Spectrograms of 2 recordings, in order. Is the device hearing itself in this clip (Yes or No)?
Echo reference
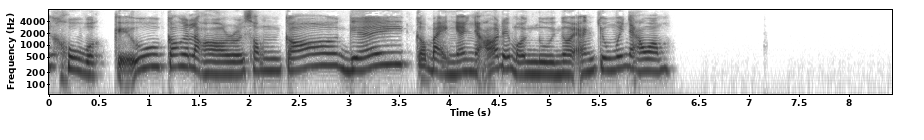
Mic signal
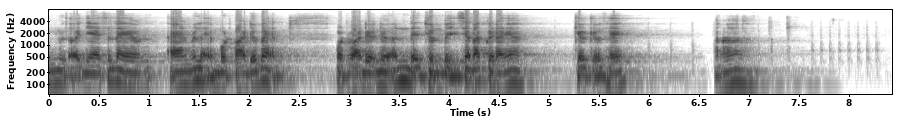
No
